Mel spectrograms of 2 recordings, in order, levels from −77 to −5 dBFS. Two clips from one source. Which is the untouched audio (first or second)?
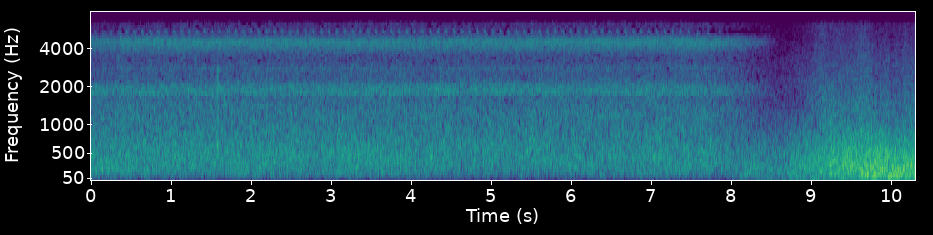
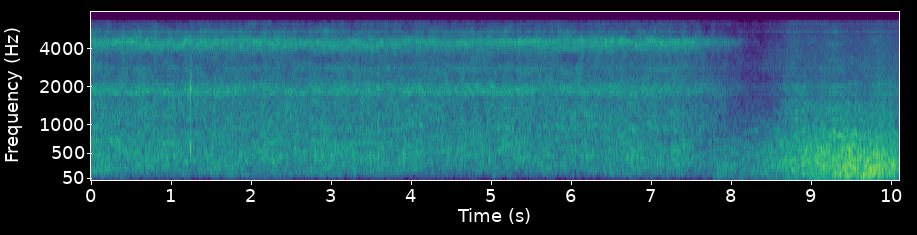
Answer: first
